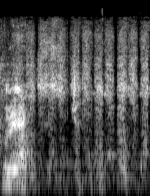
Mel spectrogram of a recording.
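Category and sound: household object, scraping on a laptop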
